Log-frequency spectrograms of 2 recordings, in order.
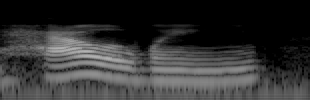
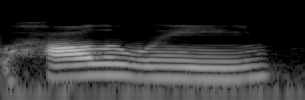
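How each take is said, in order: First: The first syllable sounds like hal, as in Hal. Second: The first syllable sounds like the word hollow. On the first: "and then Halloween" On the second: "because Hollow, Sleepy Hollow"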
